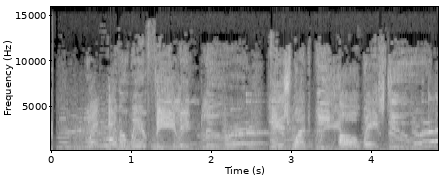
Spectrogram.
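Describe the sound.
A bouncy, upbeat cartoon song plays loudly and continuously, with voices singing the melody over a bright, jingly instrumental backing.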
